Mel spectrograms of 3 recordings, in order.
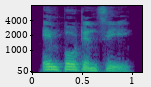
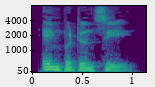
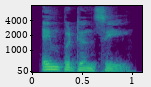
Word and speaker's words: impotency: this syllable po so you should not pronounce this syllable po you should pronounce it pa pa the third syllable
